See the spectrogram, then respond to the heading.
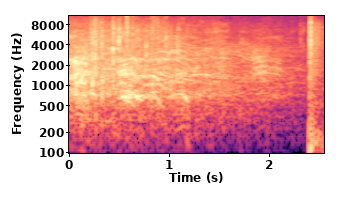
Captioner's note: crowd groans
